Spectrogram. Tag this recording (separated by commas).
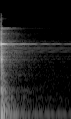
Music, Piano, Musical instrument, Keyboard (musical)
